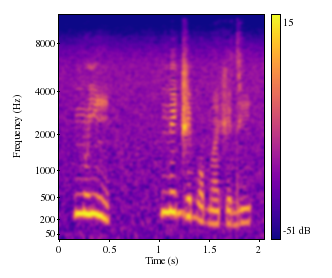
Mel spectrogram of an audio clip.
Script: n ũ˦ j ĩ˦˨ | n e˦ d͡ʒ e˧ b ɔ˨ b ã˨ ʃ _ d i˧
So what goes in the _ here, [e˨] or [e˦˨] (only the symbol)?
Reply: e˨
